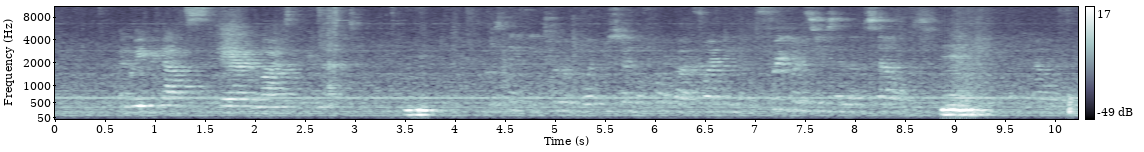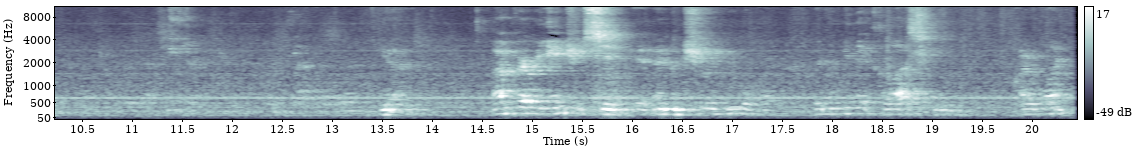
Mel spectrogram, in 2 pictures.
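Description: A woman speaks with animation through a microphone in a large room.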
